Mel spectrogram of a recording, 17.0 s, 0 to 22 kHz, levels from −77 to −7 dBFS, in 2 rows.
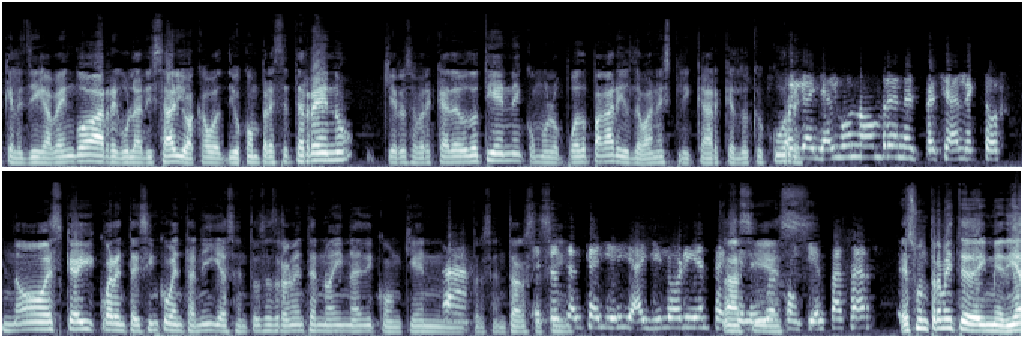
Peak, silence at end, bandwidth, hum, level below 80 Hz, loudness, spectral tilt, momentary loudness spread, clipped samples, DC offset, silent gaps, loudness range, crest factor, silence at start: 0 dBFS; 0 s; 15.5 kHz; none; -46 dBFS; -16 LUFS; -5.5 dB/octave; 10 LU; under 0.1%; under 0.1%; none; 4 LU; 16 dB; 0.05 s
